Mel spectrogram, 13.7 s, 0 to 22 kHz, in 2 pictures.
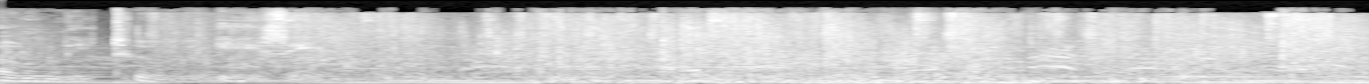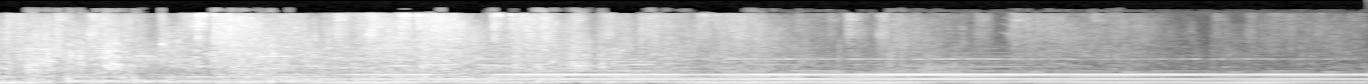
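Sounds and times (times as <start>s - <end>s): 
speech: 0.0s - 2.0s
volleys of rifle fire from rebels shooting out of fire pits: 0.8s - 10.7s
sustained droning tone: 5.2s - 13.6s.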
